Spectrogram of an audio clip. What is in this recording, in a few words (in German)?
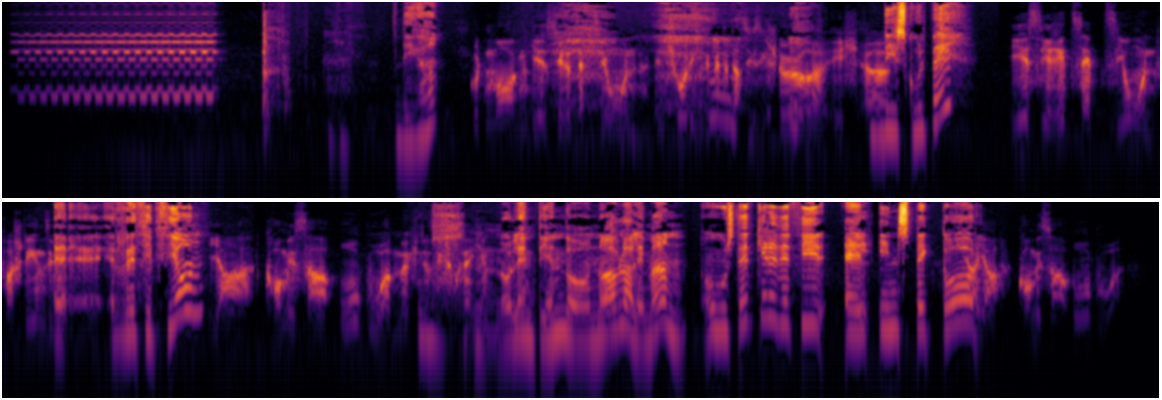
spanisch hoerspiel; mission-berlin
